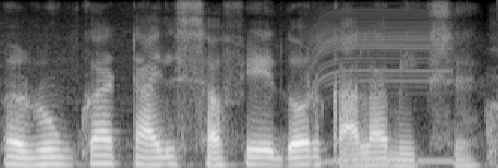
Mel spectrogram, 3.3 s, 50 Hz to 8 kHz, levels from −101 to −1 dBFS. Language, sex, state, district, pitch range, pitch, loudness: Hindi, male, Assam, Kamrup Metropolitan, 110-130 Hz, 120 Hz, -16 LUFS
